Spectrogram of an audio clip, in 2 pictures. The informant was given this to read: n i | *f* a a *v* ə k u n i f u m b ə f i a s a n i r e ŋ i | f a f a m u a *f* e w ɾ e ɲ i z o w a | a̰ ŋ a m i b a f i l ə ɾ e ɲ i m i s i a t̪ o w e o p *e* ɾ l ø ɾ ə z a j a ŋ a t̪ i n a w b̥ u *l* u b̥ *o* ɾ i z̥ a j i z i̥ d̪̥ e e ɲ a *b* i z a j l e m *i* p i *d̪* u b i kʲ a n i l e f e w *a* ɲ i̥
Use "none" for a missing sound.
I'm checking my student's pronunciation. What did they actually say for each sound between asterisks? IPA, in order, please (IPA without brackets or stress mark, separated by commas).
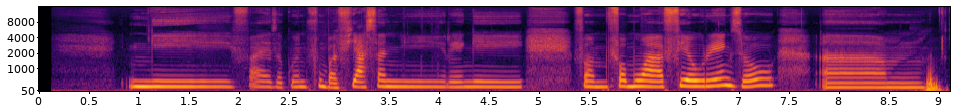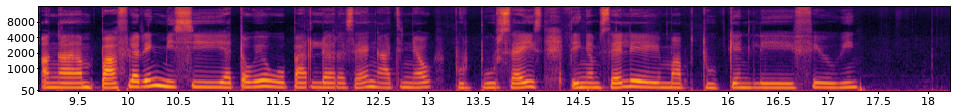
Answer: f, z, f, a, ɾ, u, m, a, d̪, i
